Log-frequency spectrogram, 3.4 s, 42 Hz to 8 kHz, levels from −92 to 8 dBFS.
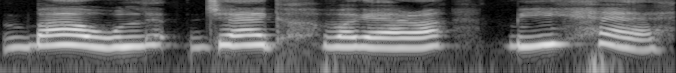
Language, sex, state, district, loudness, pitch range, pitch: Hindi, female, Haryana, Jhajjar, -15 LUFS, 270-310 Hz, 285 Hz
